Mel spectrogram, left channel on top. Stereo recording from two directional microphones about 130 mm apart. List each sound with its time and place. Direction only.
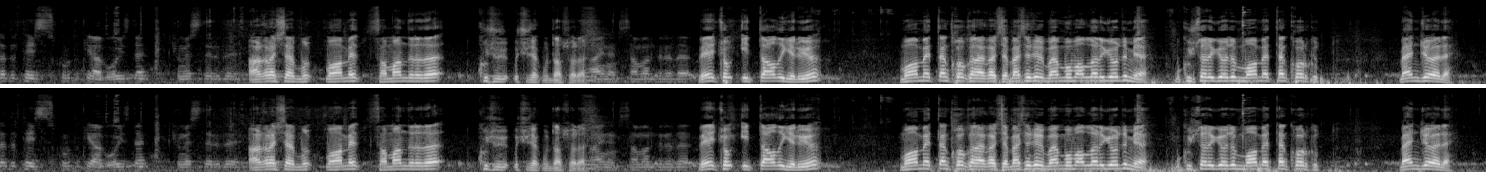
0.0 s a man's voice: 55° left (ahead or behind)
2.4 s a man's voice: 30° left (ahead or behind)
3.1 s a man's voice: 40° left (ahead or behind)
9.0 s a man's voice: 35° left (ahead or behind); by 14.5 s 65° left (ahead or behind)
